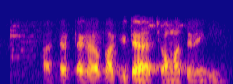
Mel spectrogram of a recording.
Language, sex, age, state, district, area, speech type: Bengali, male, 30-45, West Bengal, Paschim Bardhaman, urban, conversation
